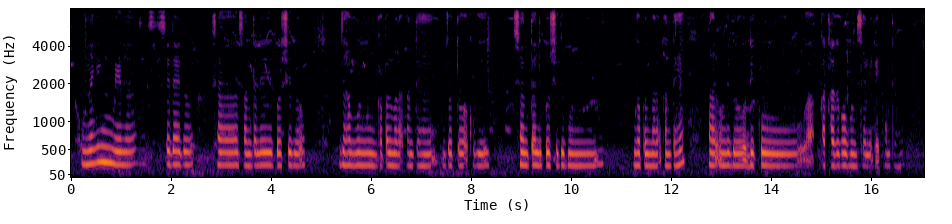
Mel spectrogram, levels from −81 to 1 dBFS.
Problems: background sounds at intervals, low volume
